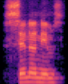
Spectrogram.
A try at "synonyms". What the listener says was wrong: Except the fourth time you forgot my little S here.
